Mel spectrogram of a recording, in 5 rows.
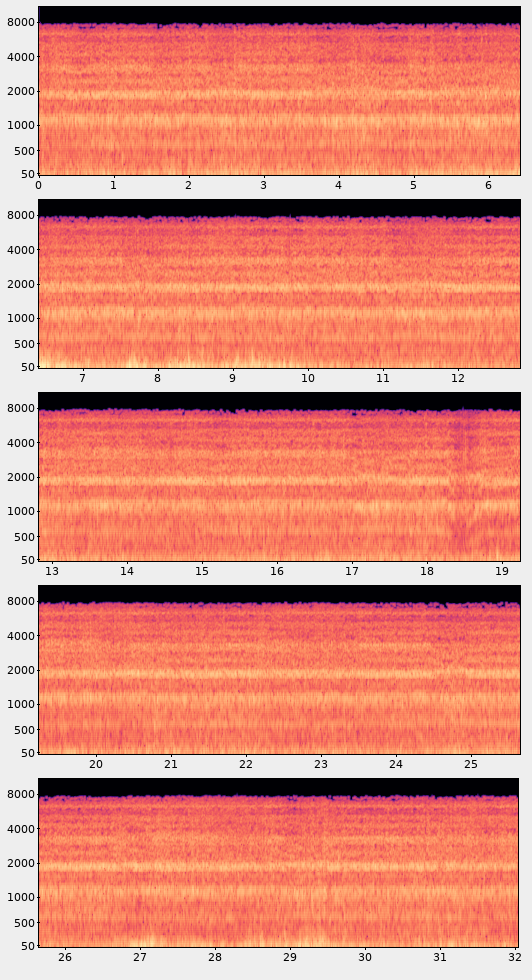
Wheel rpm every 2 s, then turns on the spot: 160, 160, 160, 160, 160, 160, 160, 160, 160, 150, 160, 160, 160, 160, 160, 160.
none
